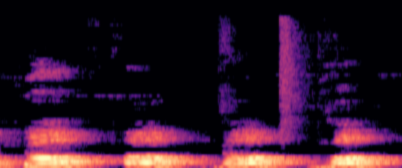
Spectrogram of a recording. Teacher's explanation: এই ধ্বনিগুলো উচ্চারণ স্থান হলো মূর্ধা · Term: মূর্ধন্য ধ্বনি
